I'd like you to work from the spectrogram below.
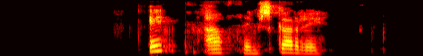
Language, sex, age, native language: Icelandic, female, 30-39, Icelandic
